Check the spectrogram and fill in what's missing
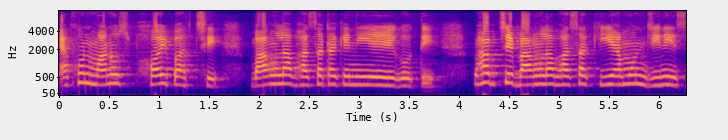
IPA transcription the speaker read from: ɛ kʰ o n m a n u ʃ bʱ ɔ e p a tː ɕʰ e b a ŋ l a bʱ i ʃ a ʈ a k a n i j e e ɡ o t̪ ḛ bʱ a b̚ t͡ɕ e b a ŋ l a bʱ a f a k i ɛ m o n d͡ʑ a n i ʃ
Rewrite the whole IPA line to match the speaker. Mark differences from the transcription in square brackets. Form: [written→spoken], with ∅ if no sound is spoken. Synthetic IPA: ɛ kʰ o n m a n u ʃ bʱ ɔ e p a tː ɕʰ e b a ŋ l a bʱ [i→a] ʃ a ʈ a k [a→e] n i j e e ɡ o t̪ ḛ bʱ a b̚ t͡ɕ e b a ŋ l a bʱ a [f→ʃ] a k i ɛ m o n d͡ʑ [a→i] n i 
